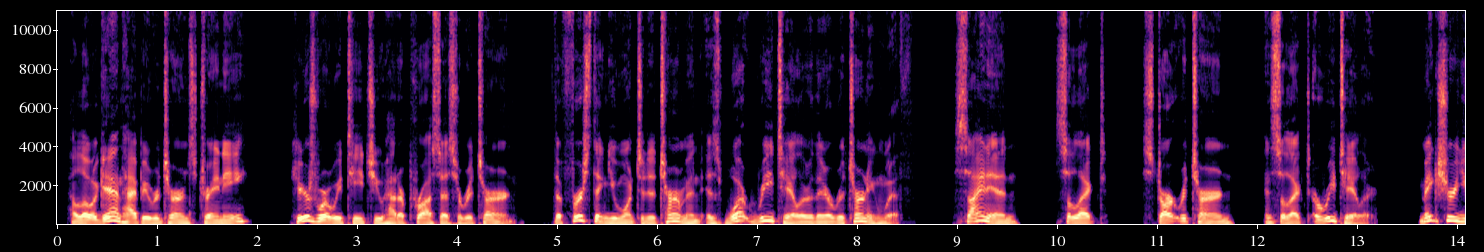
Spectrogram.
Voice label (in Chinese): 外籍英男 在线教学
